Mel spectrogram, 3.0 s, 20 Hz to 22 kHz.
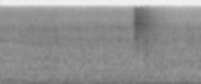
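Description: Heavy truck engine idling and rumbling steadily while reversing to hook up in Farming Simulator 22, with a short hiss of air partway through.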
